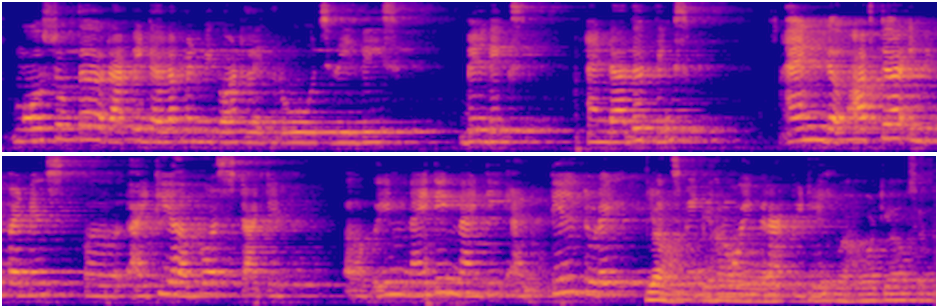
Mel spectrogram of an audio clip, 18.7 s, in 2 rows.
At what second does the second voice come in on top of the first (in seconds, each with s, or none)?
15.8 s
